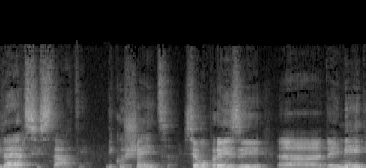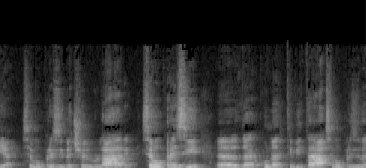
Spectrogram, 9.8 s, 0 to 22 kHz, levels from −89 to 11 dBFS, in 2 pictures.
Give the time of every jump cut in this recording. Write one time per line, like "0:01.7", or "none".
0:02.4
0:06.7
